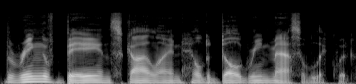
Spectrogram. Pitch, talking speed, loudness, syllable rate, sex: 90 Hz, 220 wpm, -19 LUFS, 4.8 syllables/s, male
